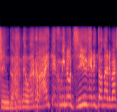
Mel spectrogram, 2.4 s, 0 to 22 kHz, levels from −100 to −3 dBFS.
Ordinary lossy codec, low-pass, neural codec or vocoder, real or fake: none; none; codec, 16 kHz, about 1 kbps, DyCAST, with the encoder's durations; fake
